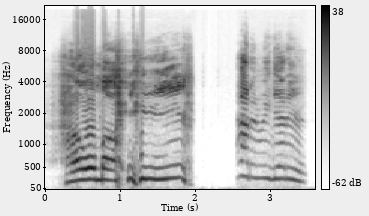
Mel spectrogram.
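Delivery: loud, high, slow laugh-cry of disbelief; loud incredulous laugh; laughing exasperation. Real, not acted. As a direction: crack up in despair. Disbelief at coach salaries.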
